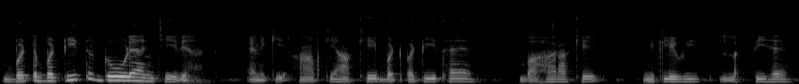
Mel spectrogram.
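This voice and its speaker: A male teacher walks students through a children's poem at a slow, unhurried pace. He chants each verse in a sing-song rhythm, then explains it plainly, switching between languages. His voice sits at an ordinary middle pitch. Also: steady tone, a little mellow. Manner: mixes Marathi explanation with Hindi repetition. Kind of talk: school poetry lesson, recited then explained.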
